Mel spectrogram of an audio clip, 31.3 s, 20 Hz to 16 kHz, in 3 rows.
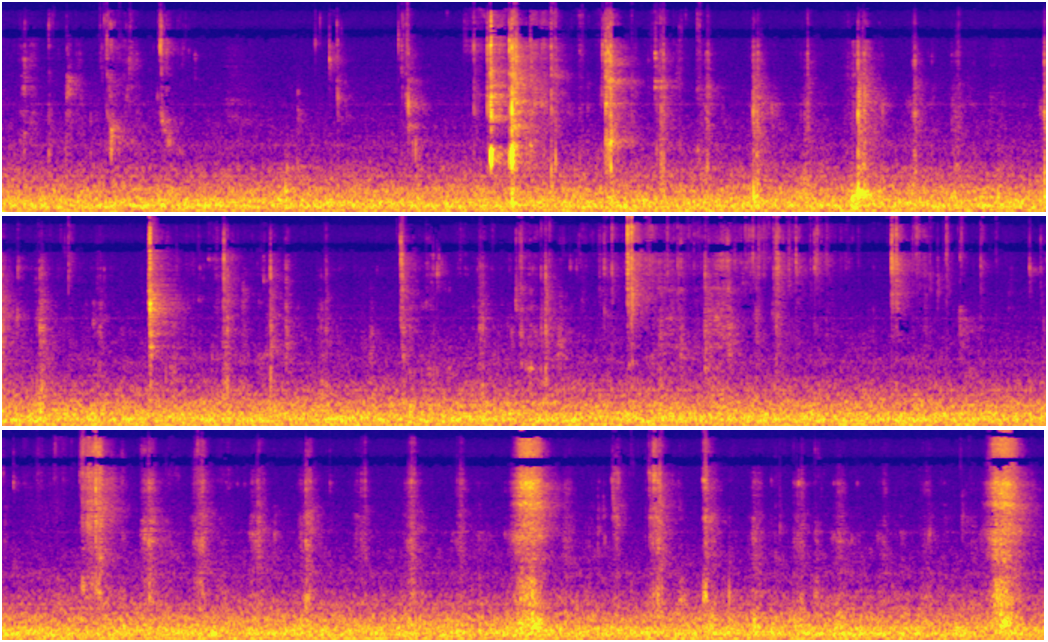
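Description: Close-up chewing and crunching of mouthfuls of raw herbs and vegetables, with irregular crisp crackles and a few louder crunches about 5 s, 9 s and 26 s in.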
